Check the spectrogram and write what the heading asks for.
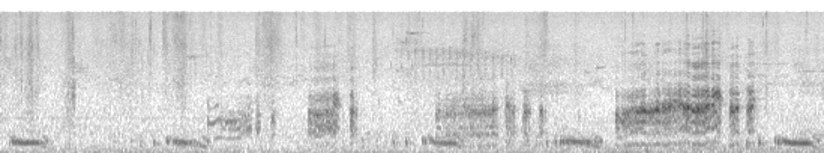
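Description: Backyard hens clucking and murmuring in short bouts, with several short low coos from a pigeon in between.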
